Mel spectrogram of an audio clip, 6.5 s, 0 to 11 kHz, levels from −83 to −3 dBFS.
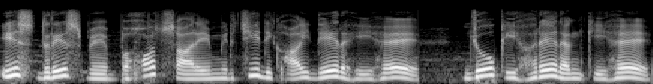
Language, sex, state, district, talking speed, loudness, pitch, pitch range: Hindi, male, Jharkhand, Ranchi, 145 wpm, -14 LUFS, 165 Hz, 140-205 Hz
